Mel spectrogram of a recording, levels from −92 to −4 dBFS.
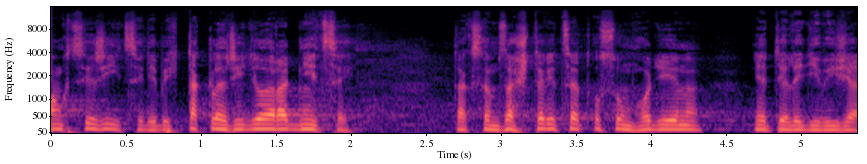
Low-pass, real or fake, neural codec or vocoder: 14.4 kHz; real; none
